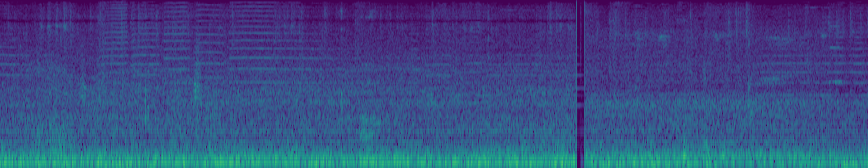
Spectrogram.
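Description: Steady low rumble of a train heard from inside the carriage as it rolls into a station. The sound drops out for an instant about six seconds in.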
